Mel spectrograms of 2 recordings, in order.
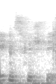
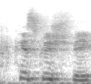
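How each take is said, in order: First: "Qu'est-ce que je fais?" dropped much softer, to herself; muttered aside. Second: Said in the usual way. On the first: Shown as a demonstration. Crafter puzzling over the cut label, asking herself much softer.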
